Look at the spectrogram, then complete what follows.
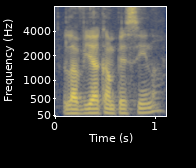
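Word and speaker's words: La Via Campesina: Lavia Campina and that is in it's um a global uh movement of uh peasants.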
